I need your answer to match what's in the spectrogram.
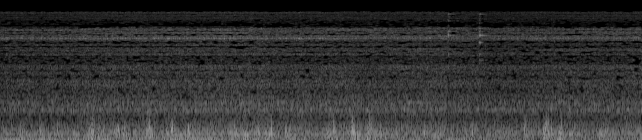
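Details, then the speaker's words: Toyota Kijang Super carbureted engine at idle: beat wanders and stumbles instead of holding steady; primary and idle jet ratio judged normal, but the idle mixture is too lean, screw nearly fully closed. "Artinya menurut saya ini ya sekali lagi menurut saya perbandingan antara spier primer dan stasioner itu tidak ada masalah itu masih normal hanya campurannya di stasioner itu terlalu miskin hampir kita tutup penuh ya"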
